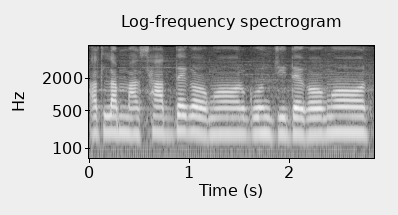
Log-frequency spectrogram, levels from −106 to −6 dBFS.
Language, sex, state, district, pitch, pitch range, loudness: Chakma, female, Tripura, Dhalai, 185 Hz, 185-195 Hz, -17 LUFS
